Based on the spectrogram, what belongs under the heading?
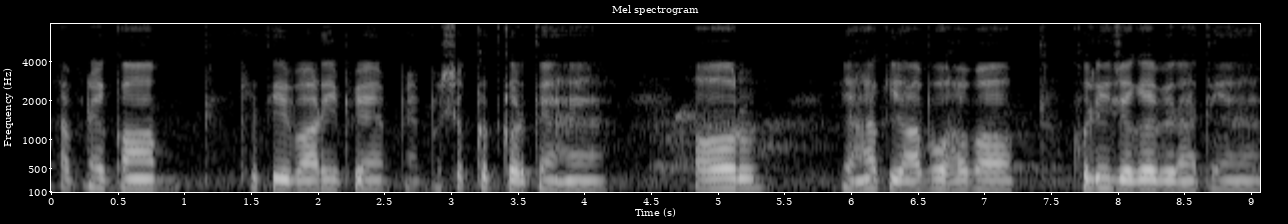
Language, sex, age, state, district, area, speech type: Urdu, male, 30-45, Uttar Pradesh, Gautam Buddha Nagar, rural, spontaneous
